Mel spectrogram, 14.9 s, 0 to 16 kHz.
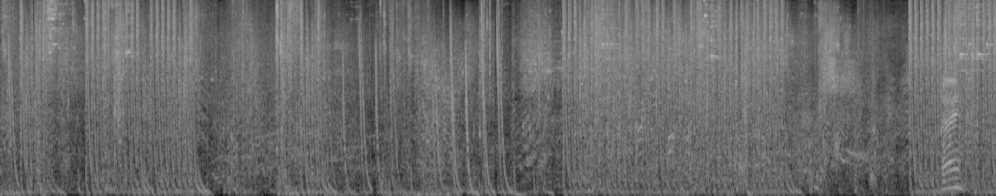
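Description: Holger gun in MW3 Zombies firing in long sustained automatic bursts, dense rapid shots almost continuously for many seconds, with brief breaks and a few impacts toward the end.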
